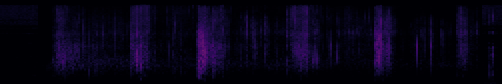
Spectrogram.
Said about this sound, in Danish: Bladene knæser under deres fødder, mens de går rundt og leder efter nogen i flotte farver.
